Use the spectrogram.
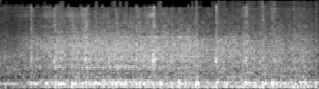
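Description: A race car engine at a Grays Harbor Raceway dirt track runs close and loud, a steady rough rumbling idle with a throbbing low pulse that holds for about three seconds.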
